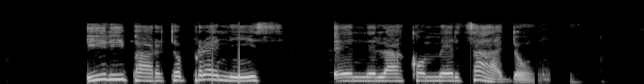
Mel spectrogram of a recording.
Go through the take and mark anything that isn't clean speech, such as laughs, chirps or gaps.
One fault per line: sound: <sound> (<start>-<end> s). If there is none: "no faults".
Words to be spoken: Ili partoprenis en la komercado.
sound: laugh (5.4-5.5 s)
